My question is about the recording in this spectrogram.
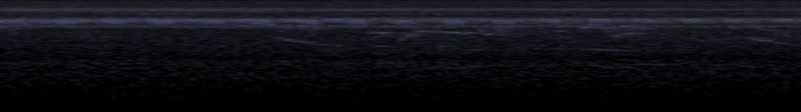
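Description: Faint, steady high-pitched chirring of insects, with a few short falling chirps over it.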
